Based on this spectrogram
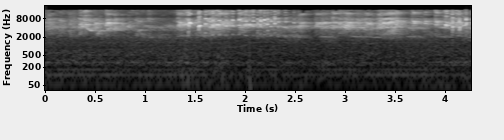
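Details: Lovebird chatter recorded 29 July 2023: a continuous run of shrill, high squeaks and buzzy chirps, with a low hum underneath.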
